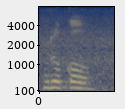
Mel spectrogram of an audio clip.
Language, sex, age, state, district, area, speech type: Punjabi, female, 30-45, Punjab, Bathinda, rural, read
